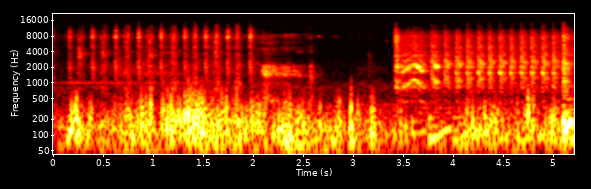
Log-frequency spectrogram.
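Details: Cold Dodge Ram with a carbureted engine and temperature-spring mechanical choke: repeated rhythmic cranking with throttle pumping that stumbles and won't catch cleanly, then smokes; hard starting when cold.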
